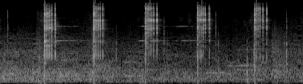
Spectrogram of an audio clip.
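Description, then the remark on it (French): A ratchet wrench clicks in five short, bright bursts spaced about half a second apart, each a quick rattle of clicks, with no talking. “Bravo, ah la clé à cliquer.”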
